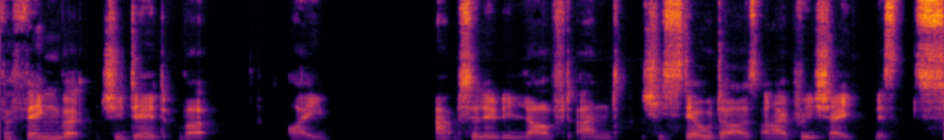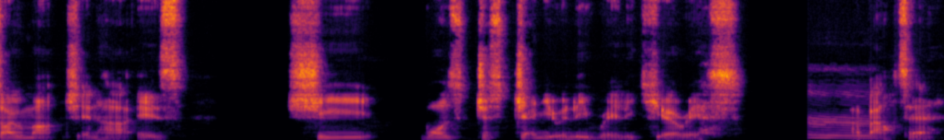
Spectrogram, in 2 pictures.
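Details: Stammering in a man who stammers and reports experiencing heavy blocks, speaking as co-host of a stammering association podcast; real, not acted.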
